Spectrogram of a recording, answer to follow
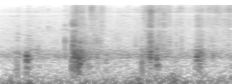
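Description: Footsteps of someone walking along a dry dirt footpath strewn with dry grass: about four steps, the one just under a second in the loudest.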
